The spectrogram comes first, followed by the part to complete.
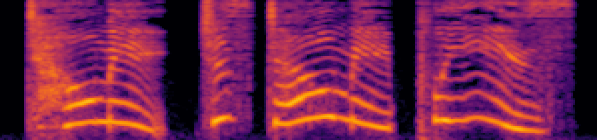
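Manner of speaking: very high desperate scream. Acted. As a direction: shriek the plea at him. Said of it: "I scream and yell at my dad".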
